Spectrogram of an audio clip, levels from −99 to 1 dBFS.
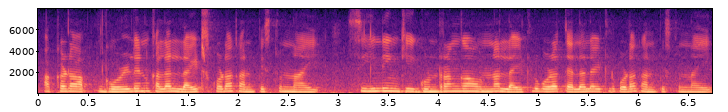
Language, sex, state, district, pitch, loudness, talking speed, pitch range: Telugu, female, Telangana, Hyderabad, 225 Hz, -15 LUFS, 140 wpm, 210-230 Hz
